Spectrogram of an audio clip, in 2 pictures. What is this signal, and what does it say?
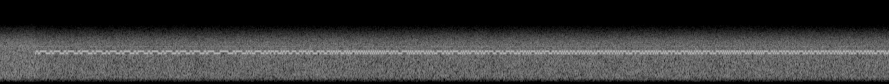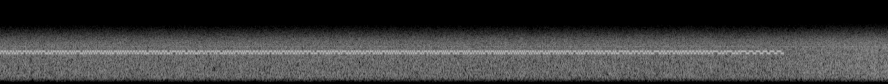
NAVTEX (SITOR-B), 100 baud, 170 Hz shift, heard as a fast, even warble, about 1700 Hz centre, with radio static. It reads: ZCZC GE47 NAV WARNING 226. WRECK IN PSN 58-34S 005-51E. WIDE BERTH REQUESTED. NNNN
